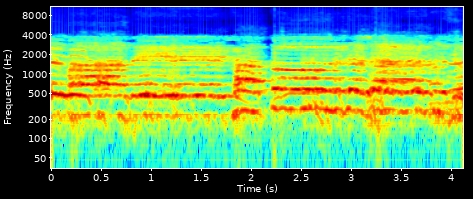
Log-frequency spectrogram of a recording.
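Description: Vocal chanting in long held notes, breaking briefly about two seconds in before carrying on.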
